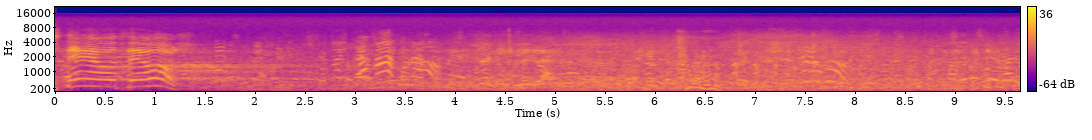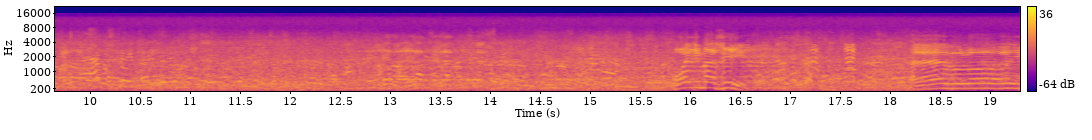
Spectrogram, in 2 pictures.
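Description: An elderly man speaks forcefully through a loudspeaker outdoors.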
